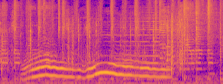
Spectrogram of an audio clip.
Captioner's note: ghostly sounds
